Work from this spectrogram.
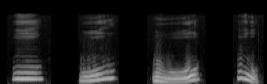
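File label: ū ú ǔ ù, Mandarin Chinese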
